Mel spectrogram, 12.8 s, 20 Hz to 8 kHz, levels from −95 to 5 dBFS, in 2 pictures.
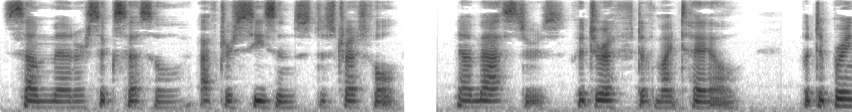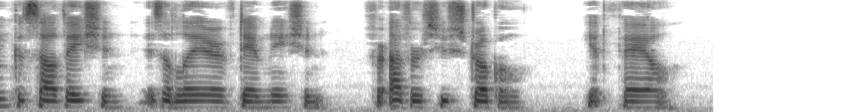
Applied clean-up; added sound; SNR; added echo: none; none; none; none.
